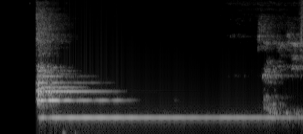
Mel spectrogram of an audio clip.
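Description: A meditation bell is struck once to mark time in a session. It rings with a bright attack and then a long, steady low hum that sustains for several seconds, with other faint sounds entering near the end.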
